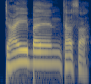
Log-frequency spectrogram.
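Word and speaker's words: Dybantsa: It's AJ Dantasa.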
